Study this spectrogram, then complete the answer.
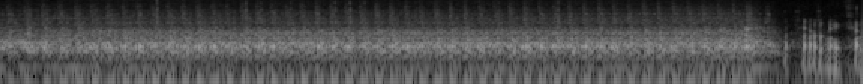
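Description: A sewing machine runs continuously at speed, stitching quilt pieces with a quarter-inch seam. Its motor hums with a rapid needle chatter, close and steady, before it stops abruptly and a few soft handling clicks follow.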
